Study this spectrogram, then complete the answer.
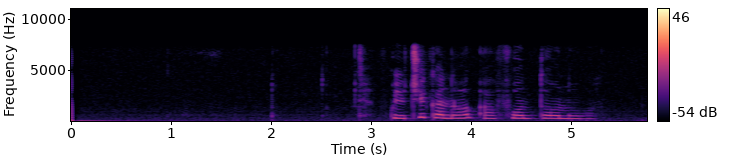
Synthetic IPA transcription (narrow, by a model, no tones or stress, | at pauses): fklʲut͡ʃikanalˠafont̪onɔvɐ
